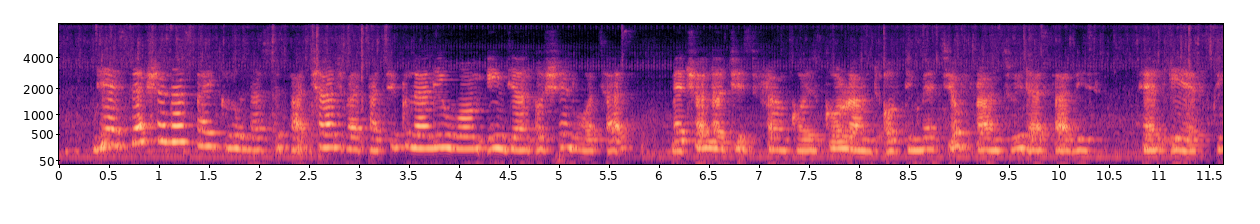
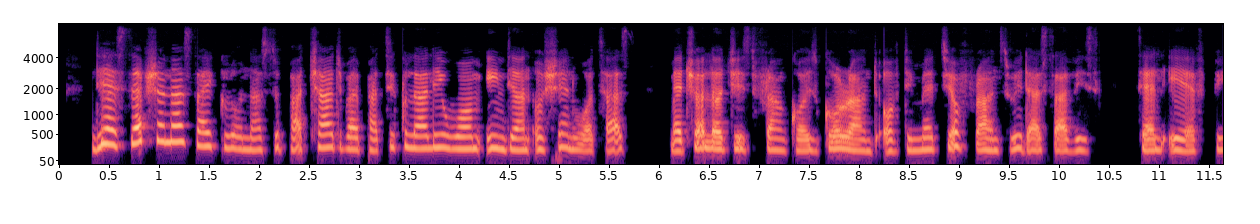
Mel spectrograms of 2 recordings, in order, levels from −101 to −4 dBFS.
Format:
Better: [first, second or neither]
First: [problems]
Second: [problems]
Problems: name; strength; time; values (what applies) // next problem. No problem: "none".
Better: second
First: background sound (Engine); 20 dB below the speech // room echo; dies away in 0.3 s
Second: none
